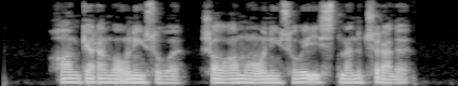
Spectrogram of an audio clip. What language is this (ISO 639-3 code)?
uzb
